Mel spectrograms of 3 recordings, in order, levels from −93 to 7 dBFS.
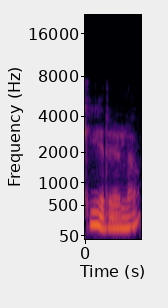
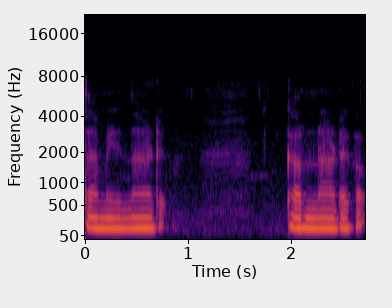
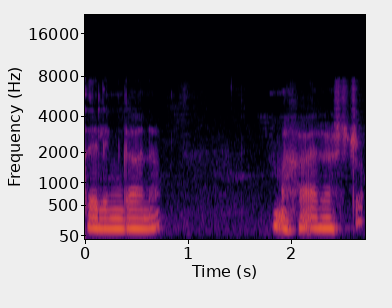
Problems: low volume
